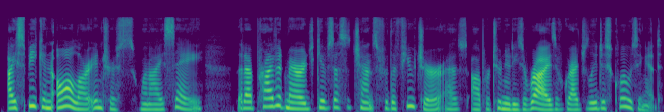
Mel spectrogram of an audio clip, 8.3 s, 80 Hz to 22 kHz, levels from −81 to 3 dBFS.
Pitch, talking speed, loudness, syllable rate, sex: 215 Hz, 195 wpm, -20 LUFS, 6.2 syllables/s, female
